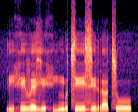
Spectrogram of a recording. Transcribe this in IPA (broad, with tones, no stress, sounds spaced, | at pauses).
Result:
ɾ i˦ h e˦ β ɛ˦ ɣ e˨ h i˨˦ ŋ ʊ˦ t͡s eː˦ z ɪ˦ r a˨ t͡s o˦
